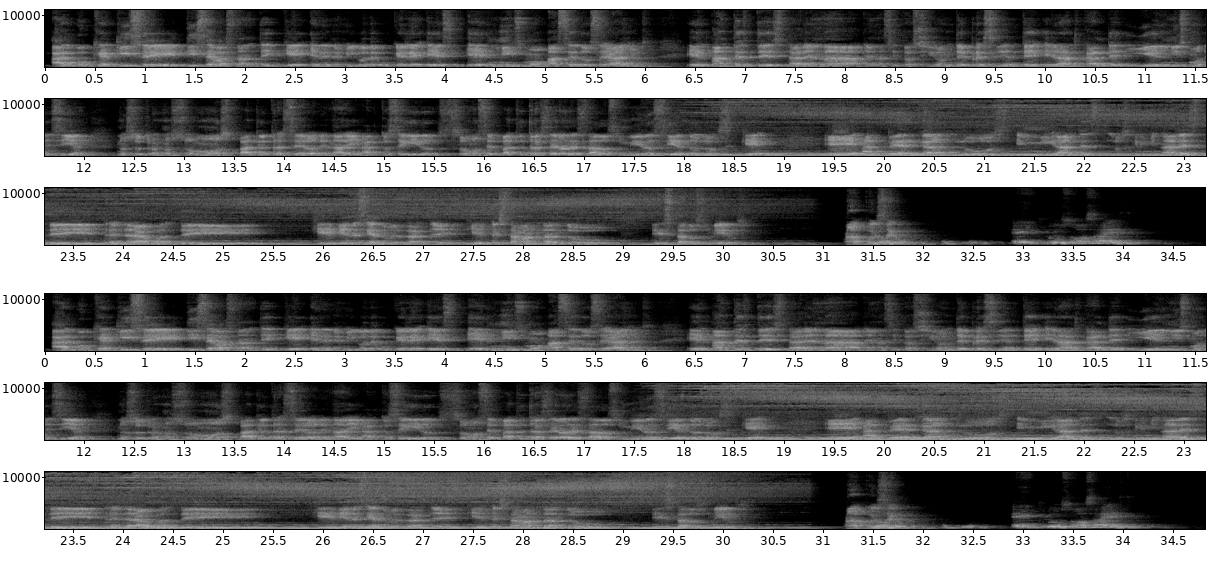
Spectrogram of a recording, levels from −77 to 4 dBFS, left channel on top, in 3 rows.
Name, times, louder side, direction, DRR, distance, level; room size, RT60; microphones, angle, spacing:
voice 1, 0.1-25.4 25.9-30.2 31.2-31.7, left 1 dB, 20° left, -5 dB, 0.9 m, -27 dB
sound 1, 17.5-30.9, right 4 dB, 45° right, 0.4 m, -29 dB
voice 2, 23.9-24.6 31.5-32.5 32.9-34.1, right 1 dB, 15° right, -4 dB, 0.9 m, -28 dB
5.2 x 2.1 x 3.1 m, 1.0 s
head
